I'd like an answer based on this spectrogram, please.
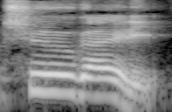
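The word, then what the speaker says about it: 宙返り: 발음은 추가에리, 추가에리.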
